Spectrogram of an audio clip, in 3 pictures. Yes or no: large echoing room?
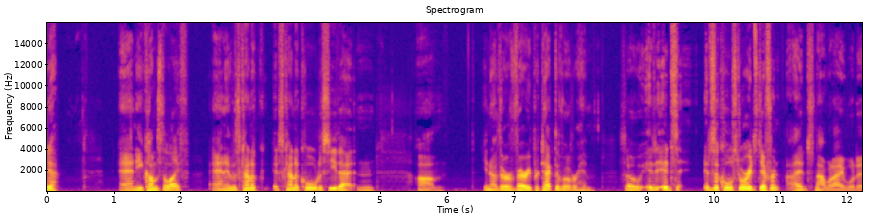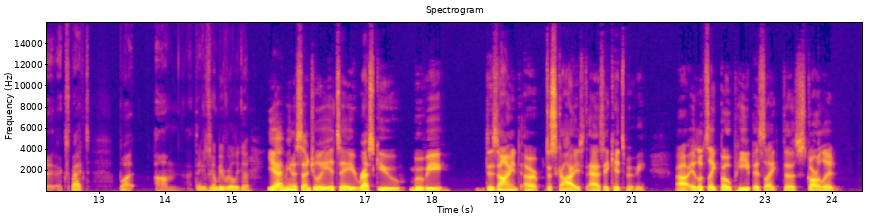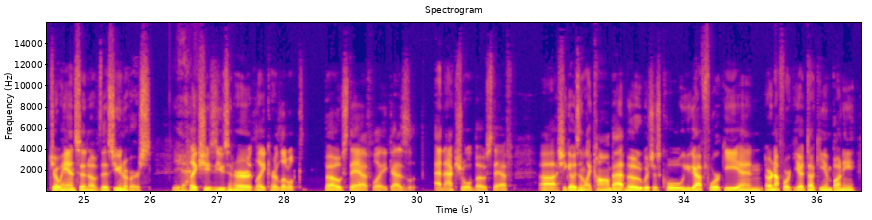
no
